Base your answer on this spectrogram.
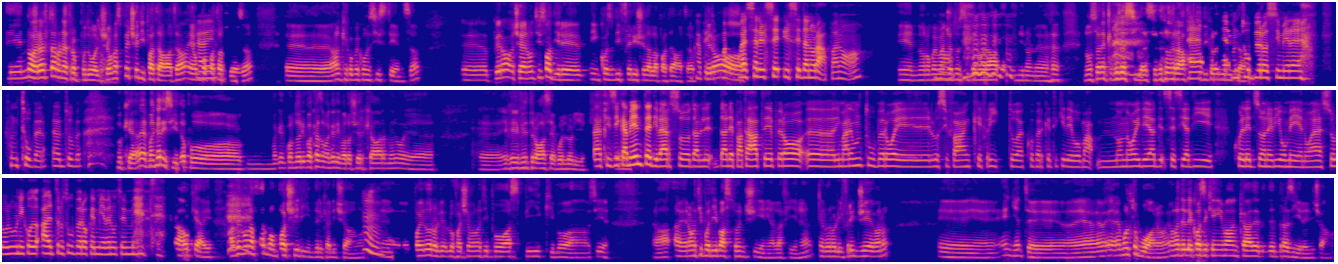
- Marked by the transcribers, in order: other background noise; chuckle; laughing while speaking: "non"; laughing while speaking: "sedano"; chuckle; unintelligible speech; laughing while speaking: "mente"; chuckle
- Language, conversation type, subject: Italian, podcast, Hai mai partecipato a una cena in una famiglia locale?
